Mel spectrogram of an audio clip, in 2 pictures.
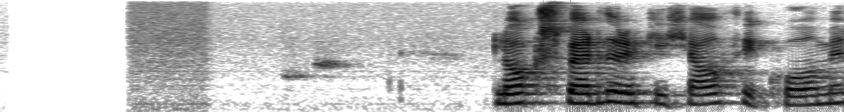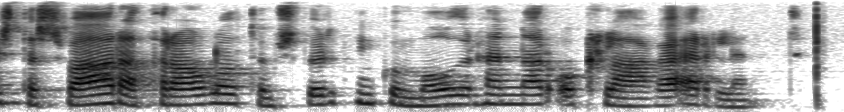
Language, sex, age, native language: Icelandic, female, 50-59, Icelandic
